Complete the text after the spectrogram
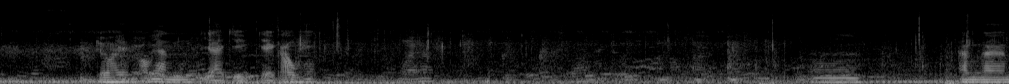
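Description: A man speaks close by in a calm voice.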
